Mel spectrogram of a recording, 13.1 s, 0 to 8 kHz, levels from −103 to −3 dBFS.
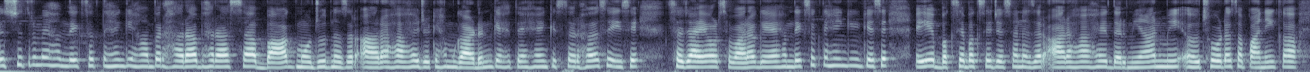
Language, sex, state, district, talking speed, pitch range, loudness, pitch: Hindi, female, Maharashtra, Sindhudurg, 245 wpm, 225-250 Hz, -21 LUFS, 235 Hz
